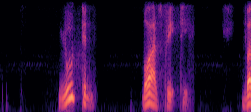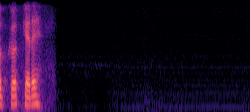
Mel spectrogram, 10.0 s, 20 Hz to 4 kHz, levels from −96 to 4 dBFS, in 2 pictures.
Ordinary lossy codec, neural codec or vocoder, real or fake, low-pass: Opus, 16 kbps; codec, 16 kHz in and 24 kHz out, 0.6 kbps, FocalCodec, streaming, 4096 codes; fake; 3.6 kHz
